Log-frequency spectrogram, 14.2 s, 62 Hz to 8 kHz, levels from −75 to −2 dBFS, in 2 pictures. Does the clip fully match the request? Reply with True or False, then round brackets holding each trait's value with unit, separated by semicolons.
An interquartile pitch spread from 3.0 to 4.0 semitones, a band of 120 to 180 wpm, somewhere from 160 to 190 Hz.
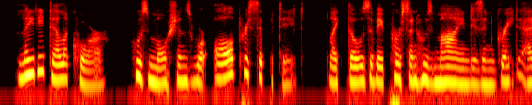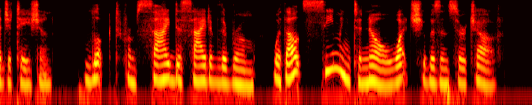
True (3.3 semitones; 150 wpm; 185 Hz)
